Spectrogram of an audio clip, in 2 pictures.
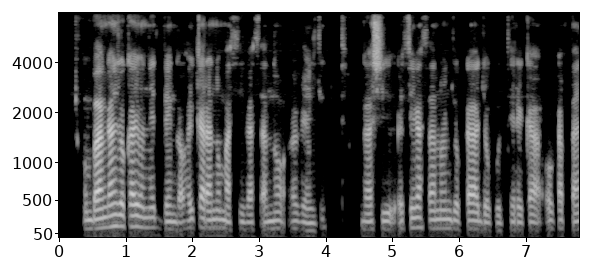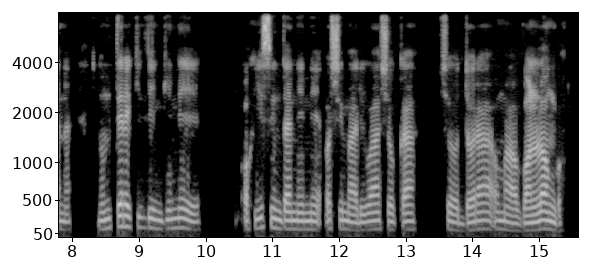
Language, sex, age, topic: Oshiwambo, male, 25-35, finance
